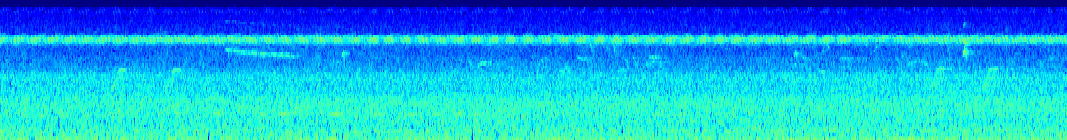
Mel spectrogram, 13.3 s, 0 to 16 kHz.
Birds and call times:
Spectacled Weaver (Ploceus ocularis): 0:03.1

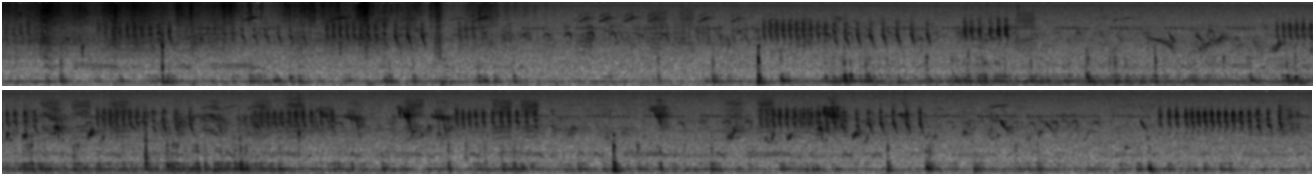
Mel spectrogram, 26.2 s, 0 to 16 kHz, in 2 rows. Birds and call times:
Mariqua Sunbird (Cinnyris mariquensis): 0:07.9, 0:13.1, 0:18.0, 0:25.2
Scarlet-chested Sunbird (Chalcomitra senegalensis): 0:23.1

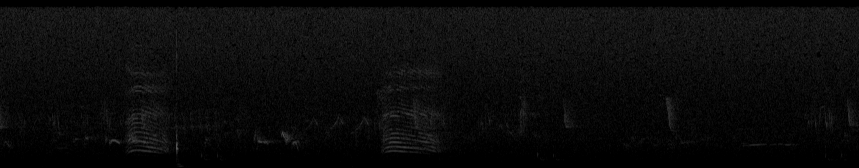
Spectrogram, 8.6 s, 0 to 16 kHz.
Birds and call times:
White-bellied Go-away-bird (Corythaixoides leucogaster): 0:01.4, 0:04.0
Common Bulbul (Pycnonotus barbatus): 0:02.8
Red-faced Crombec (Sylvietta whytii): 0:03.4
Scarlet-chested Sunbird (Chalcomitra senegalensis): 0:06.7

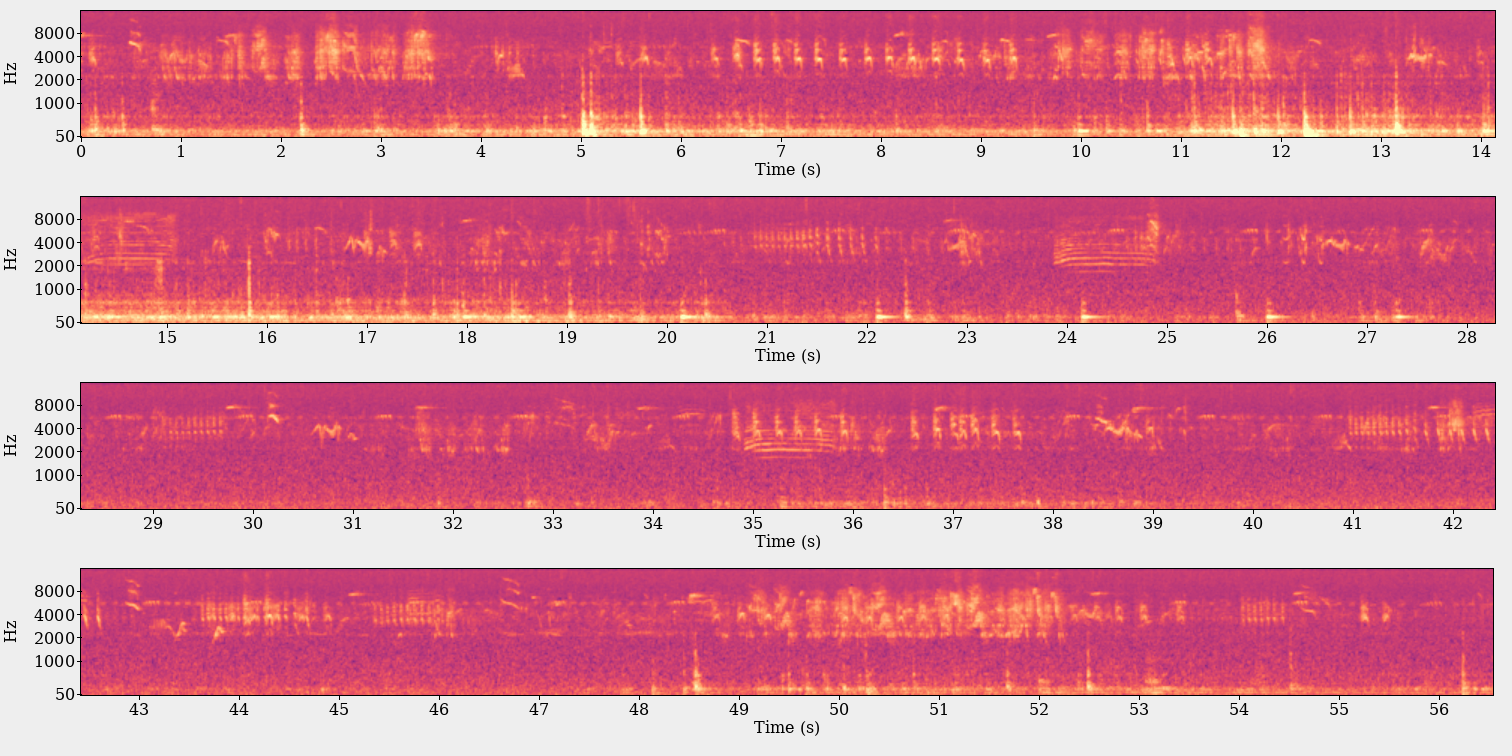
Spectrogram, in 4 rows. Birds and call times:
White-browed Sparrow-Weaver (Plocepasser mahali): 0:02.5, 0:10.8, 0:51.4
Scarlet-chested Sunbird (Chalcomitra senegalensis): 0:07.4, 0:37.2
Mariqua Sunbird (Cinnyris mariquensis): 0:21.3, 0:29.3, 0:41.4
Superb Starling (Lamprotornis superbus): 0:30.7
Slate-colored Boubou (Laniarius funebris): 0:43.8

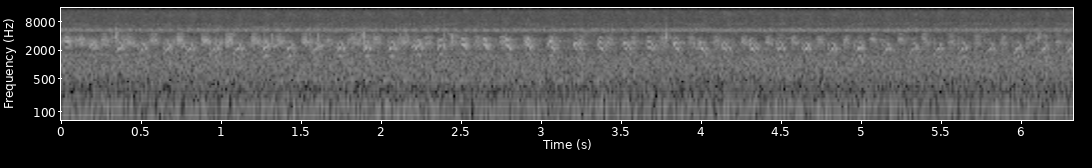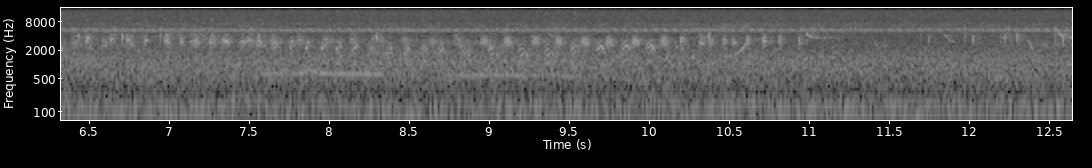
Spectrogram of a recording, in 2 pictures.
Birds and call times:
Northern Brownbul (Phyllastrephus strepitans): 0:01.5, 0:04.5

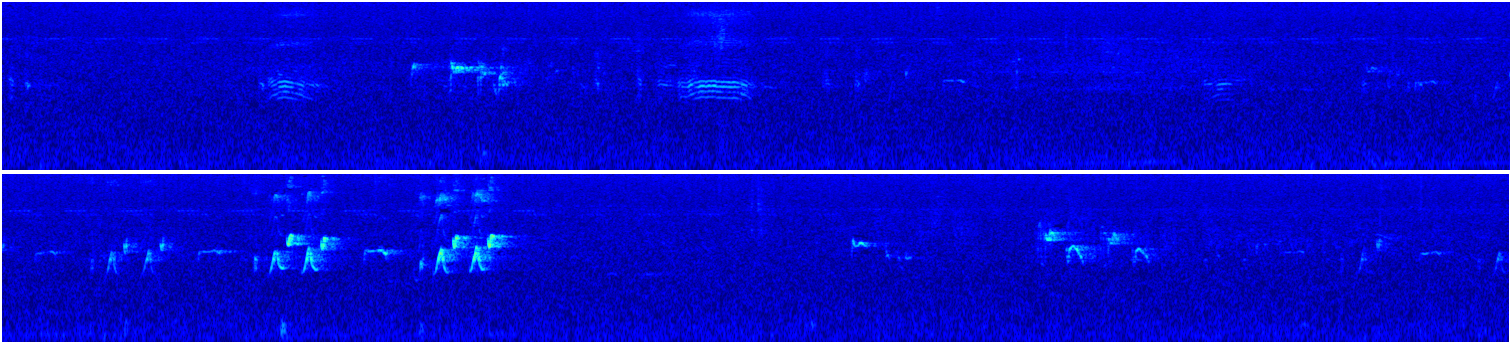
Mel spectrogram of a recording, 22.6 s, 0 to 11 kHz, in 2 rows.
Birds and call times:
White-bellied Go-away-bird (Corythaixoides leucogaster): 0:02.1, 0:05.3
Common Bulbul (Pycnonotus barbatus): 0:03.4
White-browed Robin-Chat (Cossypha heuglini): 0:13.6

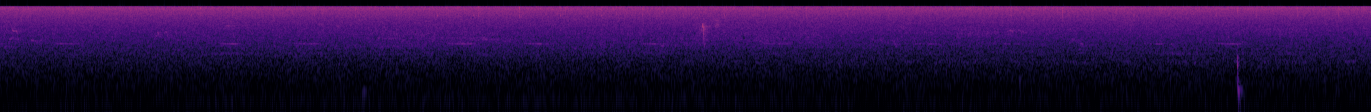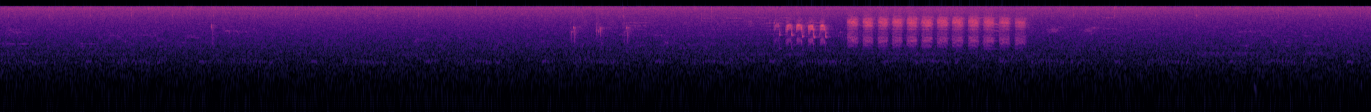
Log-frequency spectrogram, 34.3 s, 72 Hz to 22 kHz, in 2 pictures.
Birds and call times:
Sulphur-breasted Bushshrike (Telophorus sulfureopectus): 0:02.8
Rattling Cisticola (Cisticola chiniana): 0:29.1

